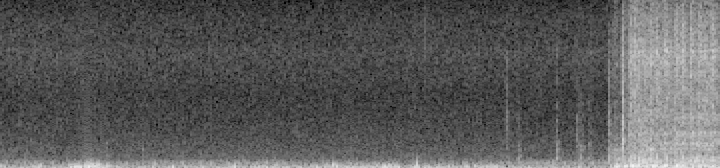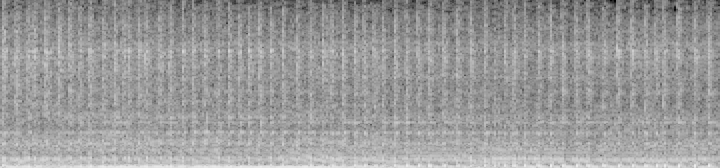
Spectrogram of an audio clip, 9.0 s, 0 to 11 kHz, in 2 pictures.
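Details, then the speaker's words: Suzuki RM125 two-stroke after engine rebuild, during break-in, stainless exhaust, choke off; fires and settles into fast buzzy high idle that slowly drops, exhaust spitting old premix; high idle after start, cause unknown. "Alright, the choke isn't on, but for some reason every time I start it, it idles really high, then it eventually goes down."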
